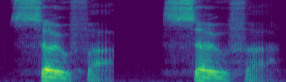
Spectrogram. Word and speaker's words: sofa: Sofa. Como ya lo sabes, a ver si puedes hacer una pronunciación perfecta sofa, sofa. Si puedes dominar ese sonido, o, oh, o, oh, hablarás súper bien.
